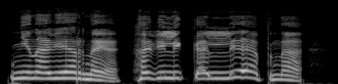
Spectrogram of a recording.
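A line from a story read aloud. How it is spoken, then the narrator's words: Laughing. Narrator (Russian): Он рассмеялся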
